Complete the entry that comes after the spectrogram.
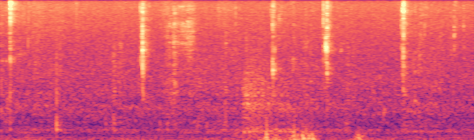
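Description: Close eating sounds: a man chewing crisp slices of raw green mango, with a few sharp wet mouth clicks and a louder, low, rough stretch a little past halfway.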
